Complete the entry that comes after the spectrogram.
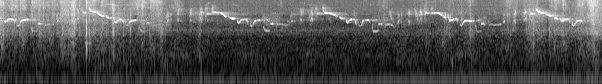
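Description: A songbird singing faintly, a short sweet phrase that falls in pitch in looping notes, repeated about every two seconds over quiet rural ambience.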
